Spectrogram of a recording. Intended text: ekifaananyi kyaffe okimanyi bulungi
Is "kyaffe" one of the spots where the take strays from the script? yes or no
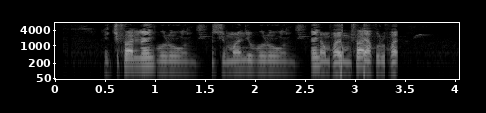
yes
